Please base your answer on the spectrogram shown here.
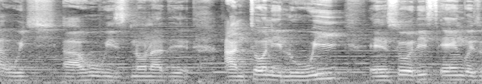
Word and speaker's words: Louis: as the angle of Louis. I understand we English speakers might call it Louis, angle of Louis, but I believe the correct French pronunciation is Louis.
